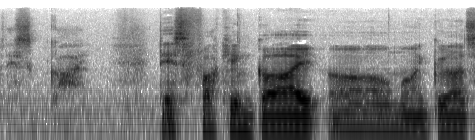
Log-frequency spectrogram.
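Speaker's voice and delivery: slow, hushed exasperation; weary disbelief. Real, not acted. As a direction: sigh it out quietly, dragging the words. Despairing at a commenter after sighing.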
